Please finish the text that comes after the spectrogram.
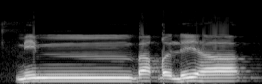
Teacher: اس کا قاعدہ یہ ہے کہ نون ساکن یا تنوین کے بعد اگر با آئے تو وہاں قلب ہوگا، یعنی نون ساکن اور تنوین کو میم سے بدل کر غنہ کے ساتھ پڑھیں گی، من بقلها، قاف میں قلقلہ ہوگا، قاف حروف قلقلہ میں سے حروف قلقلہ 5 ہیں جن کا مجموعہ قطب جد ہے، یعنی قاف طا با جیم دال۔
